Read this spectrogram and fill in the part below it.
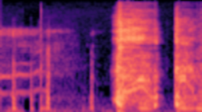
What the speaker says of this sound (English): I tried to mute the mic before that cough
